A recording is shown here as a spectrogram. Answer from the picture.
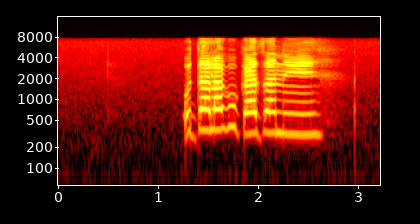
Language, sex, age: Tsonga, female, 22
